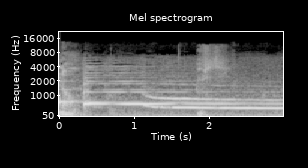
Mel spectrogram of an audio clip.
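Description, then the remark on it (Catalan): A dog left alone at home howls in a long, wavering, mournful tone that slowly slides downward while playing a piano, with a few piano notes plinked near the start and a clattery key press midway. “Toca el piano i canta.”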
